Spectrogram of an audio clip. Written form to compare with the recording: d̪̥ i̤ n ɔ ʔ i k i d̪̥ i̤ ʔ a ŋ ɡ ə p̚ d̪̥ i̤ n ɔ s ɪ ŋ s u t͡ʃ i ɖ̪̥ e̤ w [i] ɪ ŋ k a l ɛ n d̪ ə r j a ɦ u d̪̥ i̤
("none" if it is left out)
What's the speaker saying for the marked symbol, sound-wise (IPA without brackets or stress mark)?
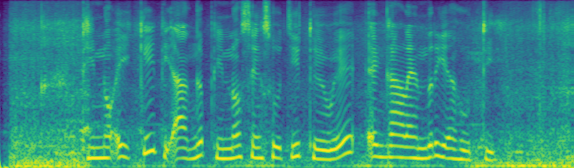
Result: e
